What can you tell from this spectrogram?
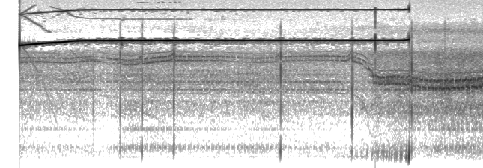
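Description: A steady high-pitched tone that starts suddenly, rises slightly at first and cuts off about five seconds later, leaving a fainter, wavering lower tone.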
